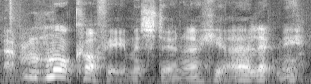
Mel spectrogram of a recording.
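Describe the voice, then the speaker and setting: Shrewd gentleman detective, English accent, animated pitch, polite precise phrasing, period radio drama, noisy background. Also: takes it slowly, exaggerated voice. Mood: courteous, soothing. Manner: urbane, precise, hesitant courtesies. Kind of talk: British radio drama acting.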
